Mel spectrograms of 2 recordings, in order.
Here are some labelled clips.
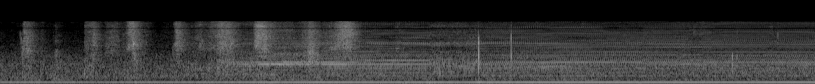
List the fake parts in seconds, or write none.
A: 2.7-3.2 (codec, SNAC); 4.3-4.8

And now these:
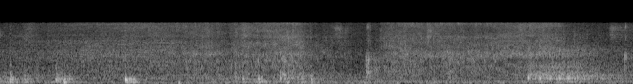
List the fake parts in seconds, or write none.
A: 1.7-5.5 (codec, HILCodec)

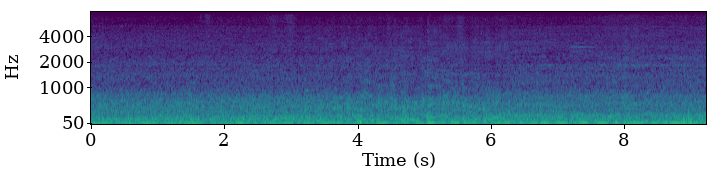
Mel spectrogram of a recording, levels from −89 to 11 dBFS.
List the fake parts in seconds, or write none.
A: 3.6-6.3 (codec, SNAC); 7.7-8.4

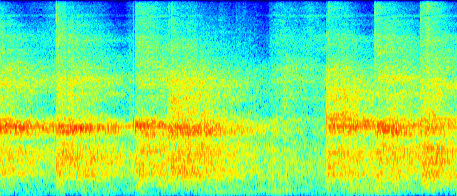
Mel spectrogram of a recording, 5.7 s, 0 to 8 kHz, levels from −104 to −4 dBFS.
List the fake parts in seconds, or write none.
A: 0.0-2.5 (codec, SNAC); 3.2-5.7

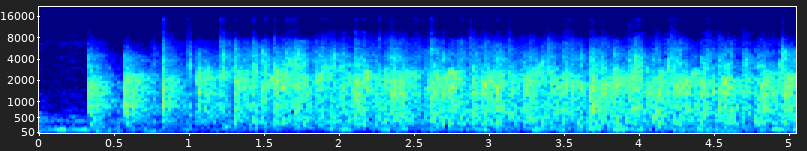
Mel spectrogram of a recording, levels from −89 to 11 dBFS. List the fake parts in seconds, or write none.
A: 0.6-3.7 (autoencoder, DAC-VAE)

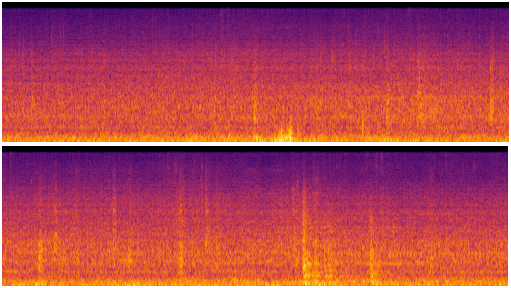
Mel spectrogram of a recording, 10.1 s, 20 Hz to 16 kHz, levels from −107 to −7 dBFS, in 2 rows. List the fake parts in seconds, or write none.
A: 7.4-7.9 (codec, SNAC)

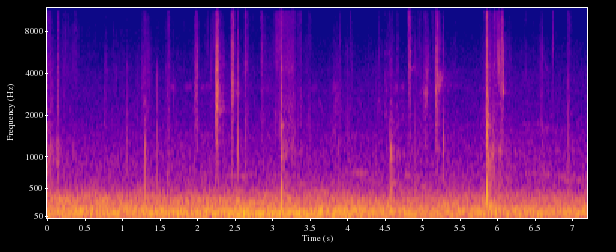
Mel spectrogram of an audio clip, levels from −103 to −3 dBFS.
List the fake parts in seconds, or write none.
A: none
